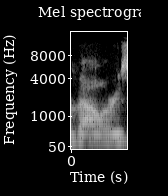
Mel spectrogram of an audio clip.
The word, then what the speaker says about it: Valorie: Just remember Valorie spelled like Valor, V A L O R I E.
